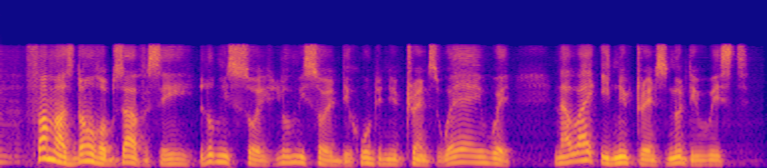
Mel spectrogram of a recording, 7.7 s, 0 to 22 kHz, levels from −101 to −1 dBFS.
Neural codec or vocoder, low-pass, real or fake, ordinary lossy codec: codec, 16 kHz, about 1 kbps, DyCAST, with the encoder's durations; 7.2 kHz; fake; none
